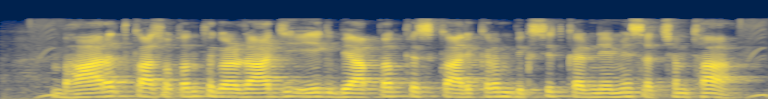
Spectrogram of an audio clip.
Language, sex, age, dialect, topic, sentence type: Hindi, male, 18-24, Awadhi Bundeli, agriculture, statement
